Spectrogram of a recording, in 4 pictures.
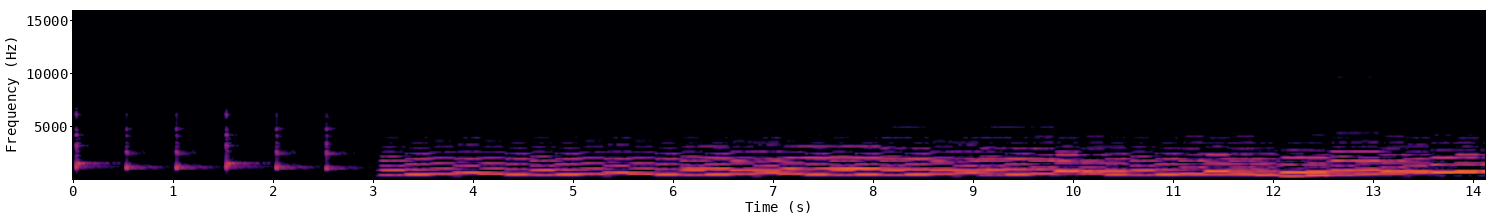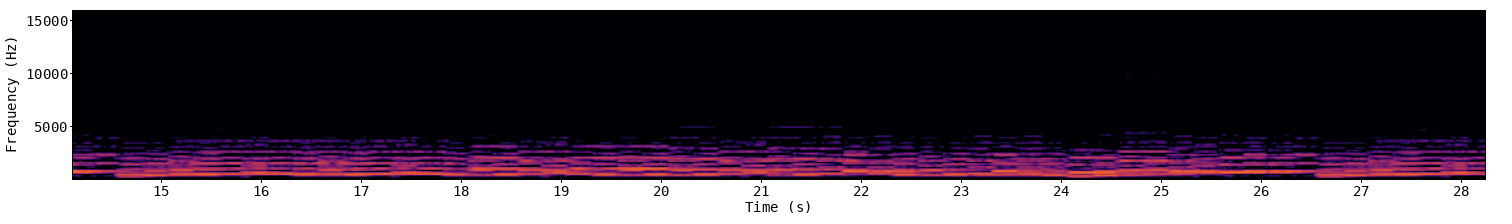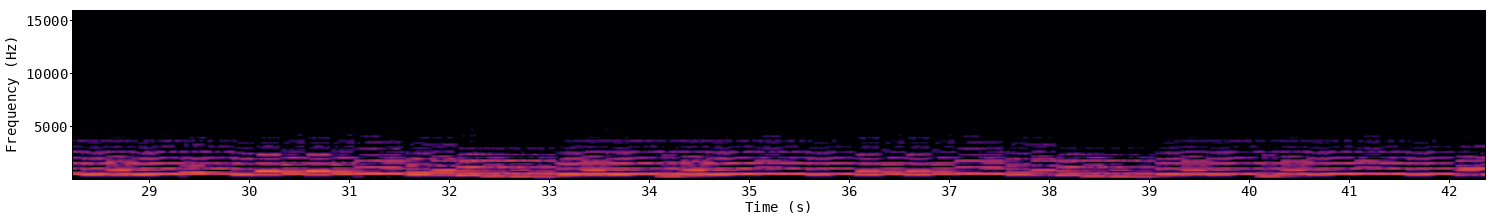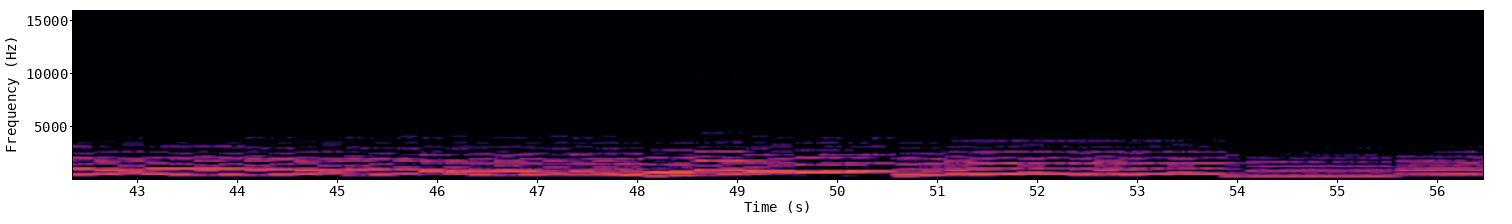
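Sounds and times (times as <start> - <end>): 
flute trio playing dances: 3.1 - 56.4.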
